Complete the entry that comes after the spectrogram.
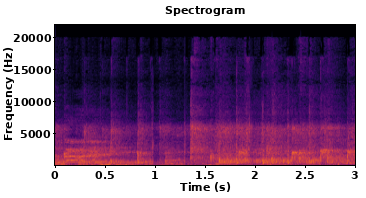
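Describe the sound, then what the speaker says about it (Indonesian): Classmates clap for a student group in a school lesson, a dense, close patter of hand claps with some thumps, continuing steadily under voices in the room. "tepuk tangan kawan untuk kelompok 3"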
